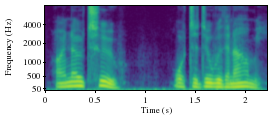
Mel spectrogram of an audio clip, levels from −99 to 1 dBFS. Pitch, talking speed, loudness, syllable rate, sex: 125 Hz, 245 wpm, -15 LUFS, 6.2 syllables/s, male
